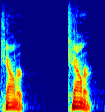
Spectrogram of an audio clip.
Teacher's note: counter 如果有可能还可以这个有一种这个偷懒的方式，就是 NT 组合，可以把 T 去掉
